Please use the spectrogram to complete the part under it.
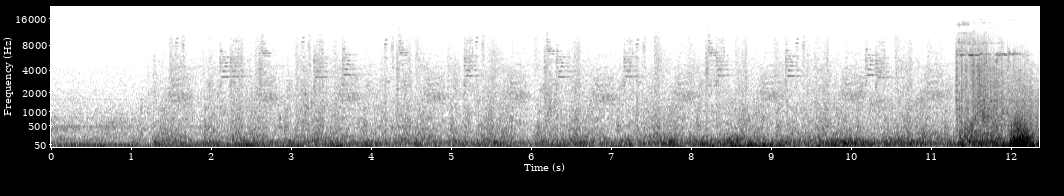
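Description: Weapons clash and strike repeatedly in a fantasy battle.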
